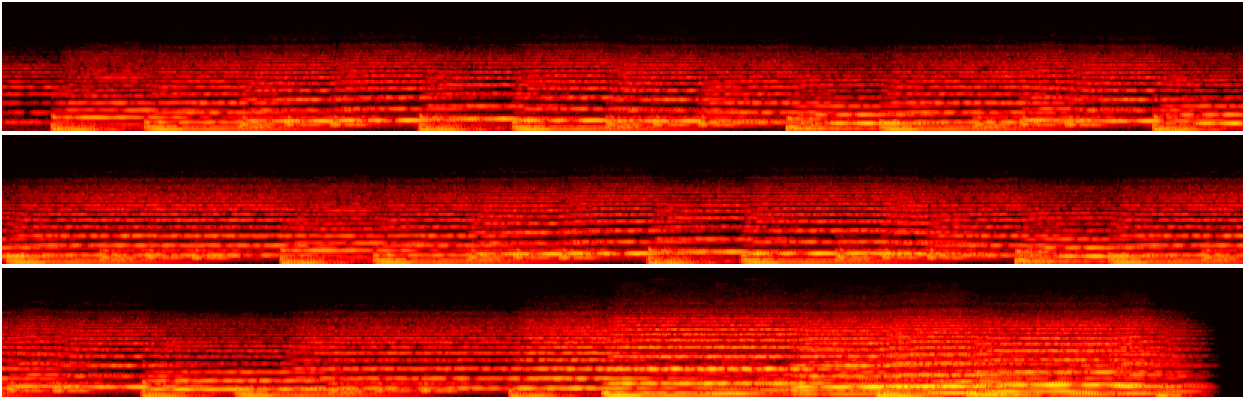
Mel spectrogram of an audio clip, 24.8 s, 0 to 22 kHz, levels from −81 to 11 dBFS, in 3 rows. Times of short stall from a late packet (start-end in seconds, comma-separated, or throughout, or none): none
